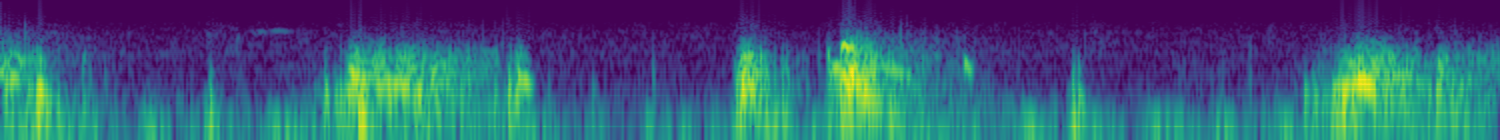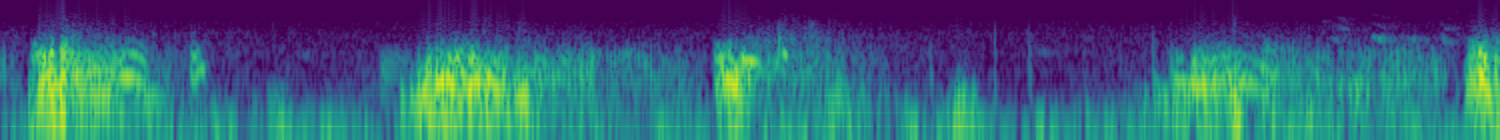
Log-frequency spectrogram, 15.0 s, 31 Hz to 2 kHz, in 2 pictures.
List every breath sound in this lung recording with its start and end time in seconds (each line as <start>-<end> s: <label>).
0.00-0.51 s: inhalation
0.00-0.51 s: crackles
1.58-2.67 s: exhalation
1.58-2.67 s: crackles
3.59-4.05 s: inhalation
3.59-4.05 s: crackles
4.07-4.59 s: wheeze
4.07-4.95 s: exhalation
4.76-4.92 s: wheeze
6.52-7.57 s: inhalation
6.52-7.57 s: crackles
7.58-8.63 s: exhalation
7.58-8.63 s: crackles
9.39-11.02 s: inhalation
9.39-11.02 s: crackles
11.09-12.09 s: exhalation
11.09-12.09 s: crackles
13.26-14.80 s: crackles
13.27-14.84 s: inhalation
14.84-15.00 s: exhalation
14.84-15.00 s: crackles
